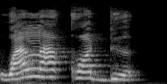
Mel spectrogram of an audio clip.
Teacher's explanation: Suara D-nya mantul. Karena dia kolkolah.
